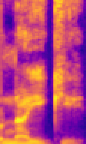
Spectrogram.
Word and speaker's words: Nike: Jeff Johnson sugirió Nike, pronunciado Nike en inglés.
